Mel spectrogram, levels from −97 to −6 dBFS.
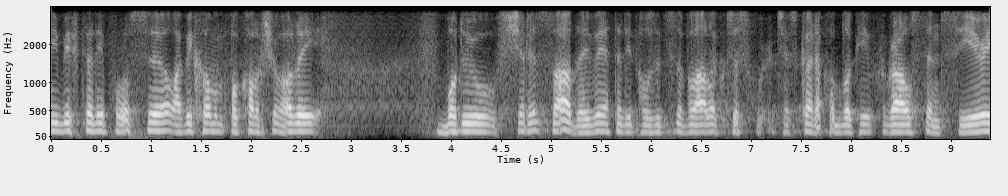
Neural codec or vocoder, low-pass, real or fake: codec, 16 kHz in and 24 kHz out, 0.4 kbps, LongCat-Audio-Codec, fine tuned four codebook decoder; 3.6 kHz; fake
